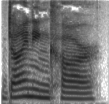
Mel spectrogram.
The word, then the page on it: dining car: American English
